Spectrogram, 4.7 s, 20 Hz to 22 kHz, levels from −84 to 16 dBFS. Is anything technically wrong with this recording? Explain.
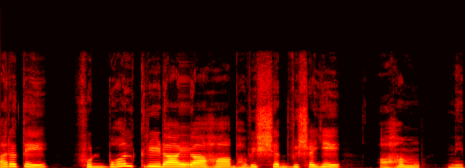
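Yes, there are lost LE Audio frames in two spots. From 1.80 to 1.90 s, about 100 ms goes missing. The decoder covers it by replaying the last spectrum with random signs and fading it, so the sound smears into noise. Between 4.14 and 4.26 s, shorter dropouts scattered over 120 ms, the longest around 40 ms, add up to about 70 ms lost and smear the sound into noise in the same way.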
